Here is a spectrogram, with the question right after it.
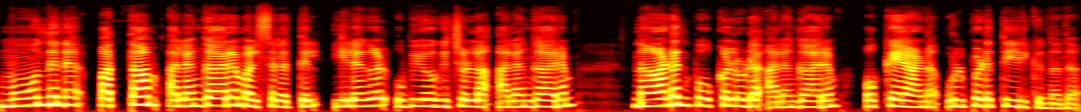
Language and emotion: Malayalam, neutral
